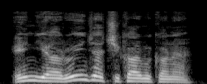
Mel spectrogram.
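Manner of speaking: put-on high, loud drunk voice; hostile drunk. A narrator's reading. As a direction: eye the stranger with distrust. Suspicious drunk lawyer.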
